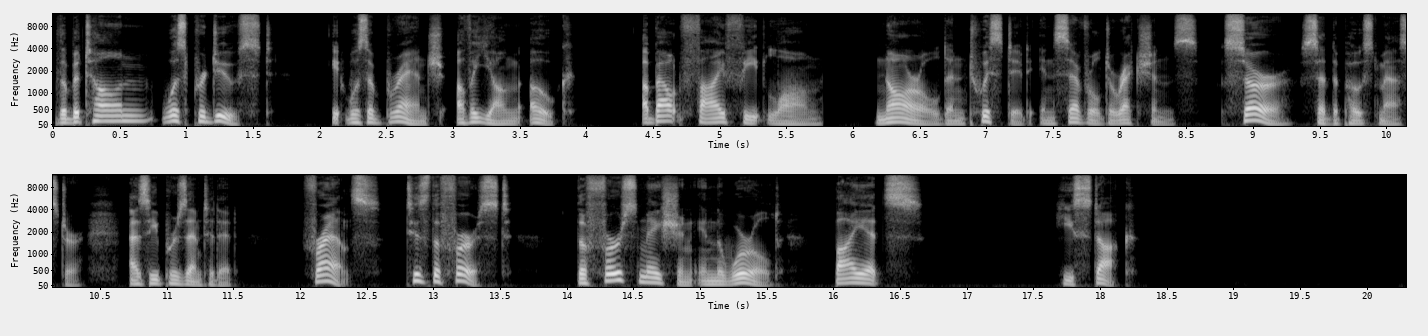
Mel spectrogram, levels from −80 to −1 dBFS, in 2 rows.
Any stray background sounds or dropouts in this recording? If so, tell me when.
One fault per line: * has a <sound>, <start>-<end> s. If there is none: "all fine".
all fine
